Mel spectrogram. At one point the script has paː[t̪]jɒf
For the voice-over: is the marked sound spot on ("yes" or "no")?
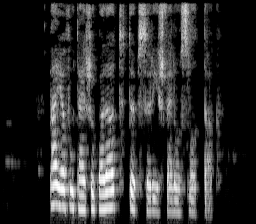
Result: no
